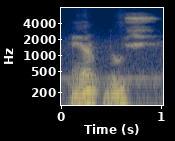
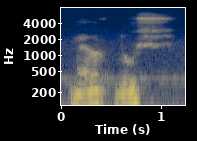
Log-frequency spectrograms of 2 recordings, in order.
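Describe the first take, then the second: First: Said in the usual way. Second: Careful slow demo of ما يرقدوش; ما يرقدوش drawn out for learners; slow model. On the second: Shown as a demonstration. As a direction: say ما يرقدوش slowly and clearly. Teacher models example slowly.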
